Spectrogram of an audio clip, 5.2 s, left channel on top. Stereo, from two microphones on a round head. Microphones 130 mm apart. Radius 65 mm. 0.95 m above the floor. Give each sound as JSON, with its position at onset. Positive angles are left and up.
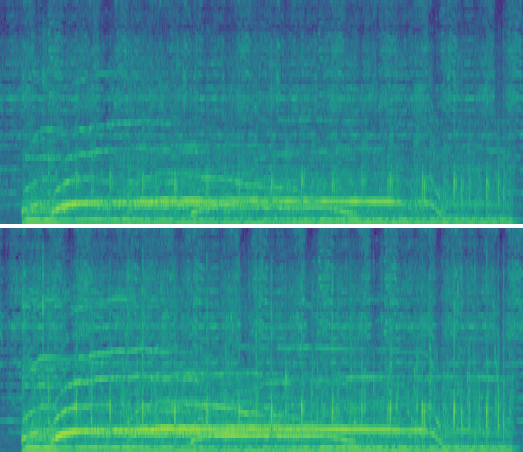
{"t": 0.2, "sound": "a clap", "side_deg": -60, "distance_m": 0.7}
